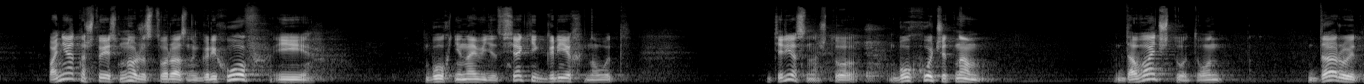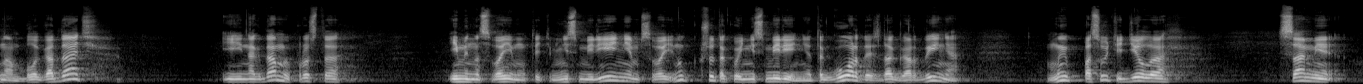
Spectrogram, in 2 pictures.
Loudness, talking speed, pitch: -19 LUFS, 105 wpm, 145 Hz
